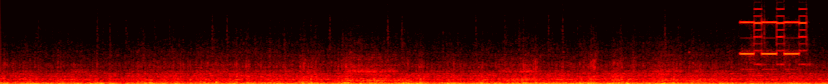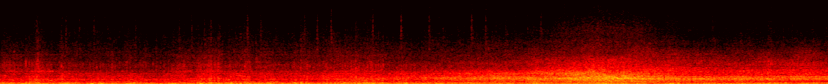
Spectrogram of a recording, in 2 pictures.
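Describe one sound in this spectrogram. Wind rumbles steadily outdoors.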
